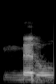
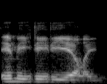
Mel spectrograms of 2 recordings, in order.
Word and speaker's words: Meddle: It's very with the Pink Floyd had the album called Metal, like metal, Mhm. like Merkerbat. It's I always say it like Metal, but it's Meddle, metal, that kind of stuff.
